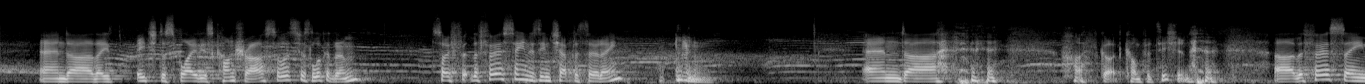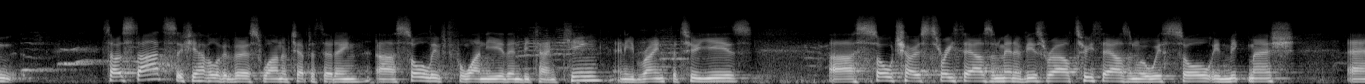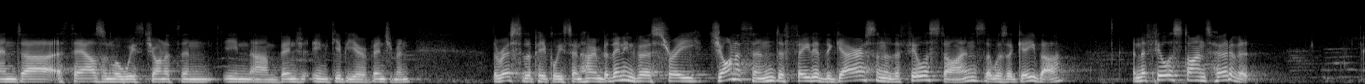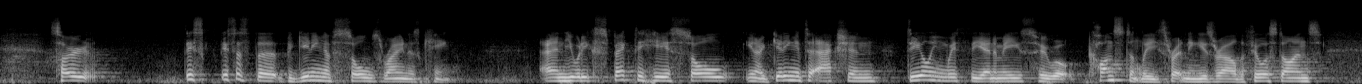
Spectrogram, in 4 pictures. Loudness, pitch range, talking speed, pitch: -18 LUFS, 130-180 Hz, 165 wpm, 150 Hz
